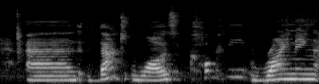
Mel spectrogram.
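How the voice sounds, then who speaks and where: A woman talks at a very slow pace with a medium pitch. Noticeable background noise runs under her voice. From South Africa. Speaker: radio presenter. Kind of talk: live radio show presenting. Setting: studio. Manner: upbeat, light-hearted.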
